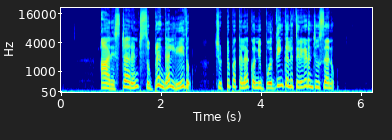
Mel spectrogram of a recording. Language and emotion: Telugu, disgusted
